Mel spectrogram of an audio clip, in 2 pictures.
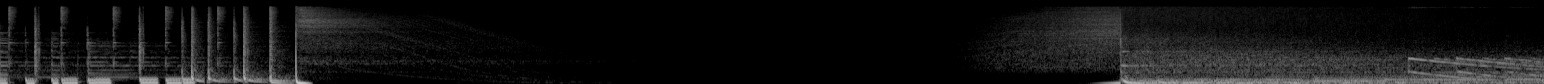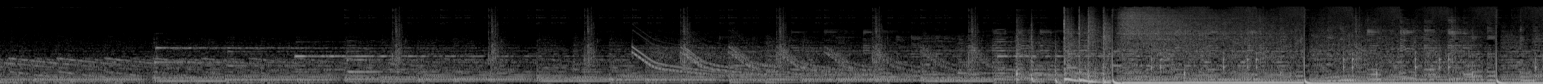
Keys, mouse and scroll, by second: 0.2-0.7 scroll up 2, 0.7-1.9 scroll down 1, 1.9 scroll down 1, 1.9 g, 5.1-7.4 scroll up 1, 7.4 e, 12.7-13.1 scroll down 3, 13.1 middle click, 14.1-14.6 scroll down 5, 14.9 middle click, 15.3-16.1 scroll up 2, 16.1 3, 16.6 click, 17.1-18.1 middle drag, 18.1 scroll up 1, 19.2-26.2 drag, 28.7-30.6 drag.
